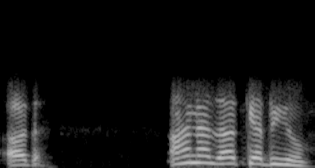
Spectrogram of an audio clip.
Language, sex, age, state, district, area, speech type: Kashmiri, female, 30-45, Jammu and Kashmir, Baramulla, rural, conversation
